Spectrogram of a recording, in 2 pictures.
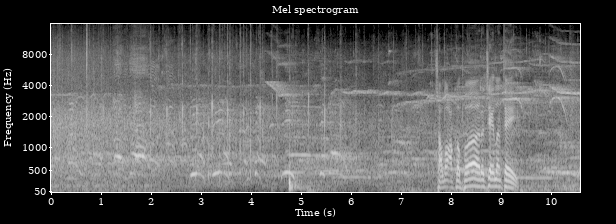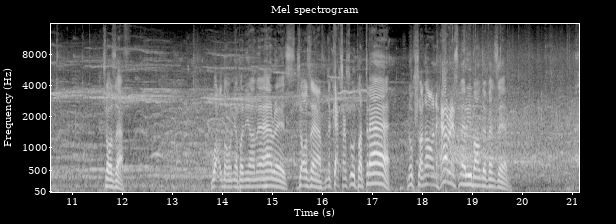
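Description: A crowd murmurs and chants in a large echoing hall.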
